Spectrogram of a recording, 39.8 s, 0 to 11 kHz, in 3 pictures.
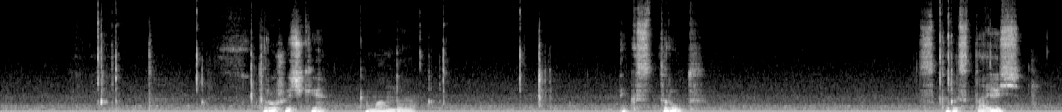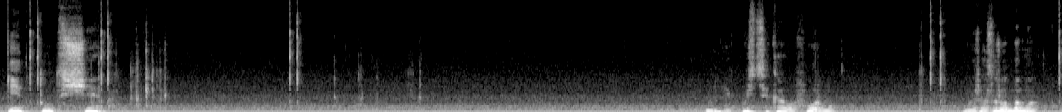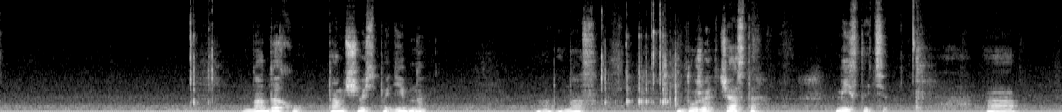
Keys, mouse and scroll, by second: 1.5-4.6 middle drag, 5.6-6.8 middle drag, 6.8 e, 13.7 click, 14.6 shift+click, 15.3 e, 18.5 s, 26.6 click, 29.3-32.4 middle drag.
